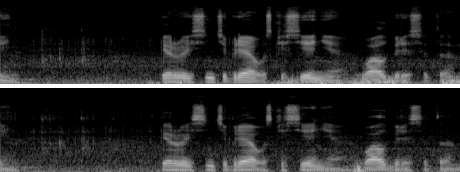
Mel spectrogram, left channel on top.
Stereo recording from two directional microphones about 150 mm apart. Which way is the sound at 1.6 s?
25° left (ahead or behind).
